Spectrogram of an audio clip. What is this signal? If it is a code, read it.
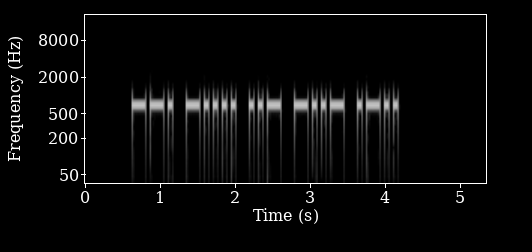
Morse code, heard as a keyed tone, about 20 wpm, 700 Hz. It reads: G6UXL
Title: DXCC-100 Call Signs - 5 Characters - Repeated 3x - 20wpm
